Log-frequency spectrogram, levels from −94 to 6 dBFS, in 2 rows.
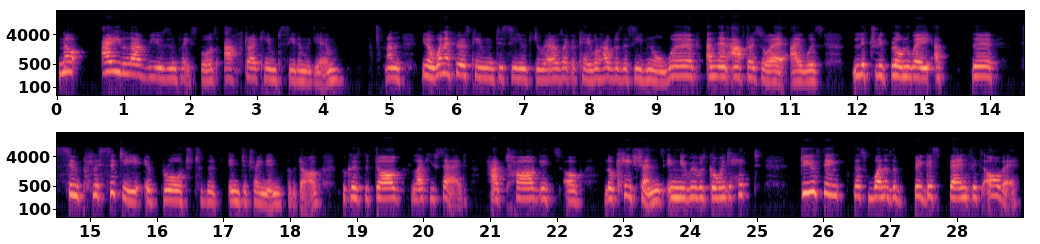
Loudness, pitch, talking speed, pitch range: -25 LUFS, 210 Hz, 180 wpm, 185-240 Hz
